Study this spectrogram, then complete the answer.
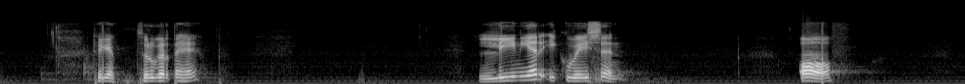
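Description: A man speaks calmly and clearly, close by, in short bursts.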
